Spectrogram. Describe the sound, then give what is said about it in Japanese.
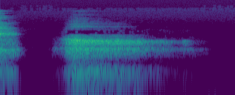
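Soft human breathing during a guided relaxation exercise: a short breath, a brief pause, then a long, drawn-out exhale that slowly fades to silence. Quiet and heard alone. “両足を感じて、吸って、吐いて、”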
